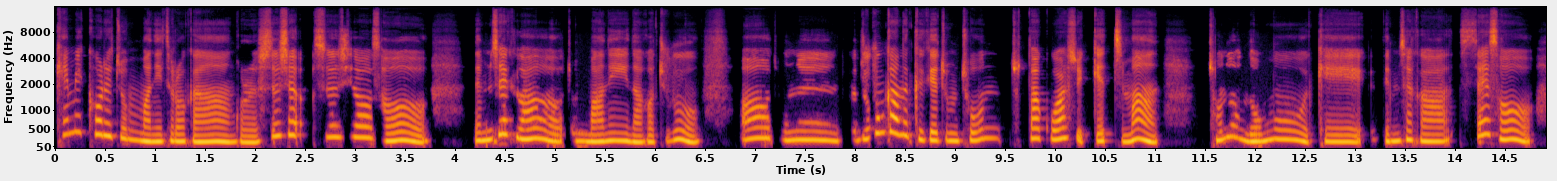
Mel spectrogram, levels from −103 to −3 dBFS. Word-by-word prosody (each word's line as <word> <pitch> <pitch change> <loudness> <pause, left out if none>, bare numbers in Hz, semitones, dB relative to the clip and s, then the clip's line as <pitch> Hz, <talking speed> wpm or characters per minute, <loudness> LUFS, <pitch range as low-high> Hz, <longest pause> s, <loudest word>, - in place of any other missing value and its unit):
케미컬이 370 -3 -2
좀 250 -8 -3
많이 180 -1 +3
들어간 180 -2 +2
걸 160 -2 0
쓰셔 335 - 0 0.2
쓰셔서 270 - 0 0.5
냄새가 245 - +2
좀 190 -1 -3
많이 190 +2 +3
나 165 -1 +2
가지고 180 +1 0 0.4
아 265 +3 +1 0.2
저는 215 -2 0 0.2
누군가는 390 - +1
그게 215 -2 +1
좀 200 -1 -1
좋은 245 +6 -3
좋다고 260 -2 -1
할 265 - +3
수 - - -2
있겠지만 190 0 +2 0.5
저는 240 0 -1
너무 220 +3 +1
이렇게 175 -1 -1 0.2
냄새가 190 -1 +1
세서 240 - 0
215 Hz, 235 characters per minute, -23 LUFS, 185-260 Hz, 0.5 s, 많이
